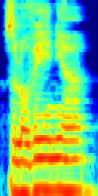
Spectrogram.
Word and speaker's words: Slovenia: regola scritta per cui la s seguita da l si pronuncia Z per esempio in italiano diciamo Slovacchia Slovenia Islanda Oslo lingue slave come vedete in tutte queste parole c'è la combinazione s + l che viene pronunciata con una s sonora simile a quella delle parole rosa e riso Comunque sia lo stesso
